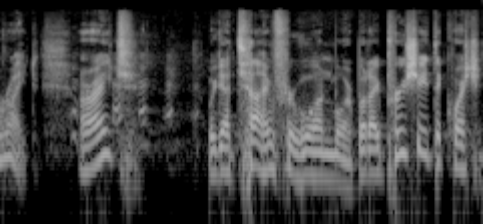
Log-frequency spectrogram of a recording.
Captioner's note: audience laughing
